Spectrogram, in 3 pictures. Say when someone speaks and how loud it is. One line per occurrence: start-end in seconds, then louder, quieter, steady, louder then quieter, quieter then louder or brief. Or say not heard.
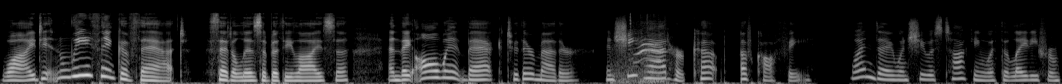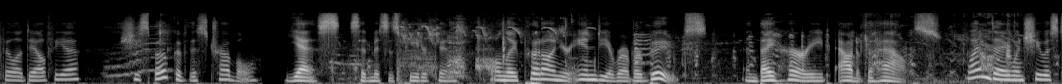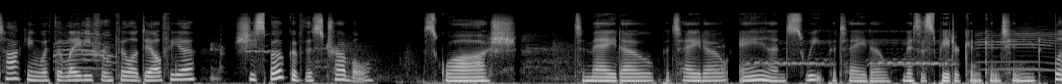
0.0-31.8 quieter then louder.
